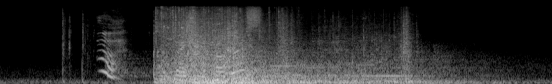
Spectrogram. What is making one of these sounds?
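Footsteps fall on stone.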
